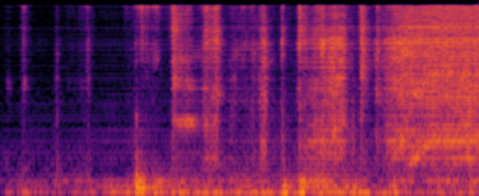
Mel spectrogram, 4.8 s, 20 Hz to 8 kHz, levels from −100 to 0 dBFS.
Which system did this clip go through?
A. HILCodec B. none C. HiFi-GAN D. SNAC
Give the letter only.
C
